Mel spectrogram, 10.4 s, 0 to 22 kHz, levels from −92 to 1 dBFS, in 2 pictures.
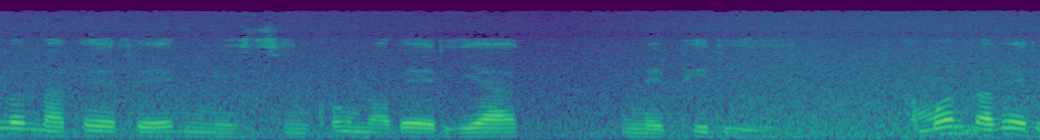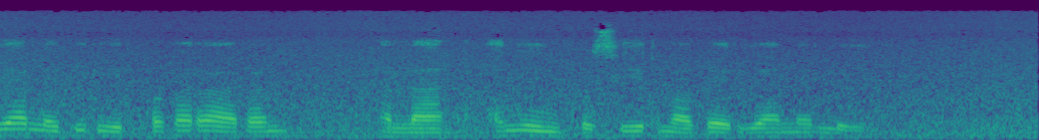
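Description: Nothing stood out on listening to the speech, with only the room's own background noise audible at about 14 dB below the voice.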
